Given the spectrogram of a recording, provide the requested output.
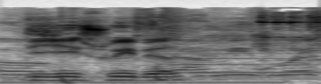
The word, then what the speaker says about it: DJ Swivel: DJ, ¿cómo se pronuncia? DJ Swivel.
